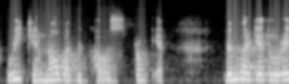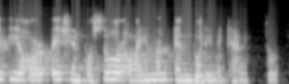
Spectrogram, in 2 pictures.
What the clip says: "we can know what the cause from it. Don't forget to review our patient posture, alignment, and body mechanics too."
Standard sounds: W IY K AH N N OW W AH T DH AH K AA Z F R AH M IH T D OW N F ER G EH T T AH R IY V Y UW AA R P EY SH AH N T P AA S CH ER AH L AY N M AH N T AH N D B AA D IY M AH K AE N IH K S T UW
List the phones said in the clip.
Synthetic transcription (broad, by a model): W IY K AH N N OW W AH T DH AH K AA S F R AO M IH T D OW N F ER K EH T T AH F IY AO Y AA R P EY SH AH N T P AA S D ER AH L AY N M AH N T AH N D B AA D IY M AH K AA N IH K T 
